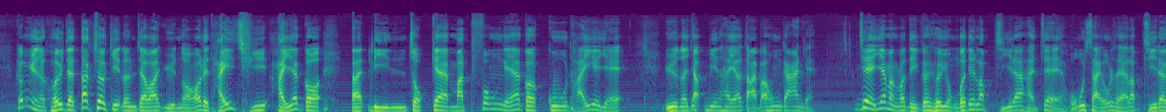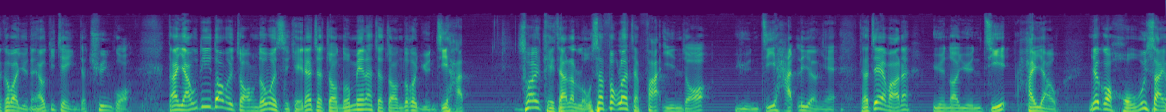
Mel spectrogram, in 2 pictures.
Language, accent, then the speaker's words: Cantonese; China; 你呢種咧就正正我哋中國人叫咩啊？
